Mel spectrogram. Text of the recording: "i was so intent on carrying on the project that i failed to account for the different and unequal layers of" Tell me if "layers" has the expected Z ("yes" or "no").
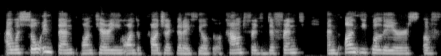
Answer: no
